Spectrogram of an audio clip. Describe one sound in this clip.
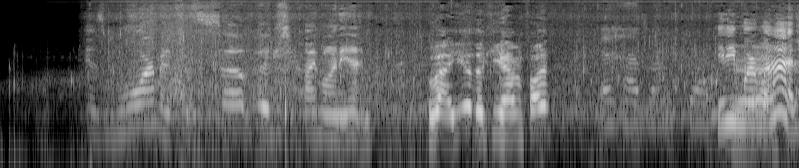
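A young boy talks and squeals excitedly close by.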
